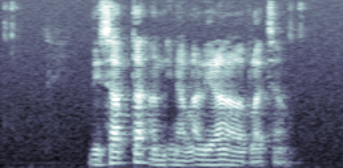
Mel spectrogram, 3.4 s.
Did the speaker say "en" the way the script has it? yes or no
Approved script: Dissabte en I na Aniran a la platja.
yes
